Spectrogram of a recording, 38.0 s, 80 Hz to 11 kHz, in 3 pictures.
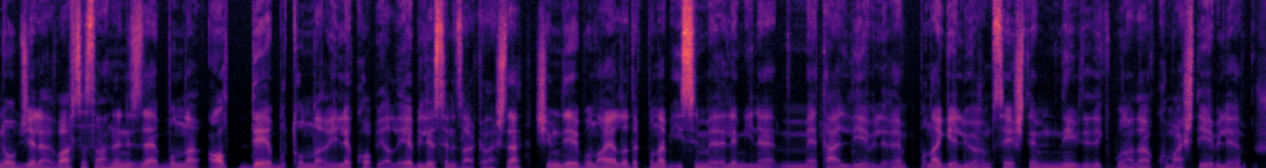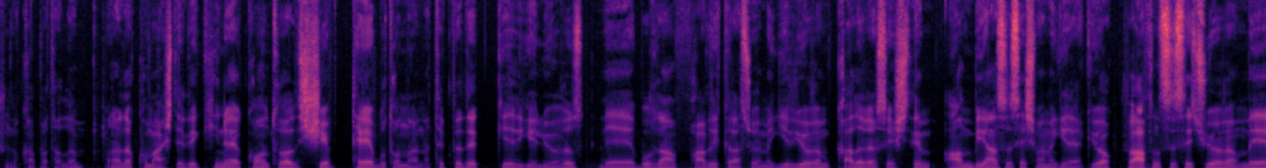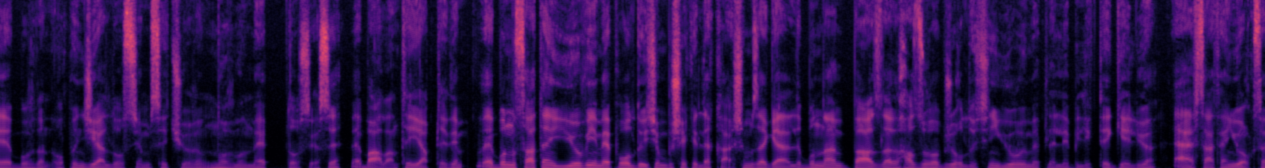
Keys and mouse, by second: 4.0 drag, 4.7 click, 5.3 click, 5.8 click, 6.8 click, 7.1-8.6 drag, 9.6 click, 10.5 click, 10.9 click, 11.6 click, 12.7 click, 13.1-14.1 drag, 15.2 click, 16.3 ctrl+shift+t, 29.6 middle drag, 29.9 middle click, 30.5-31.2 middle drag, 31.6 shift+middle drag, 34.6 drag, 35.7-37.5 middle drag.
